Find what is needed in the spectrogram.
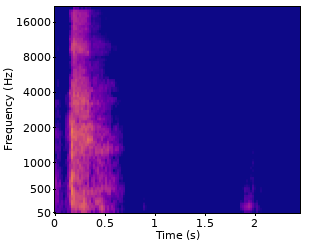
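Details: An adult man on day one of an autumn cold, working from home, gives one sharp, explosive, hissing sneeze followed by near silence with a faint soft sound.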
